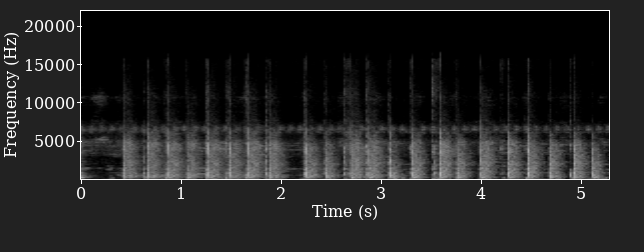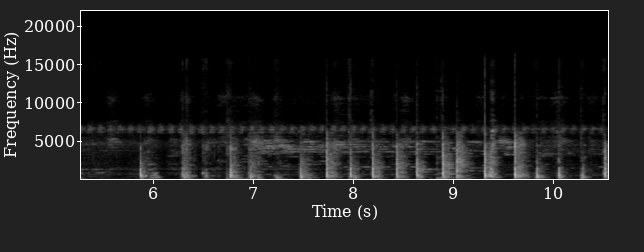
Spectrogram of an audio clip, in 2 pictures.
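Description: Chef's knife chopping garlic cloves on a wooden cutting board: rapid, regular blade strikes against the board, several a second, with a short pause about halfway through before the chopping resumes.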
